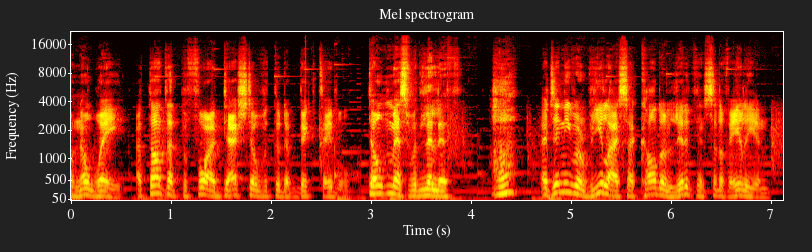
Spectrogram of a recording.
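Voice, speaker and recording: A young man playing an indie horror visual novel, reading its text aloud and reacting in an animated way, swearing and saying "like" a lot. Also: medium pitch. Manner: animated, swears, heavy use of "like".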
